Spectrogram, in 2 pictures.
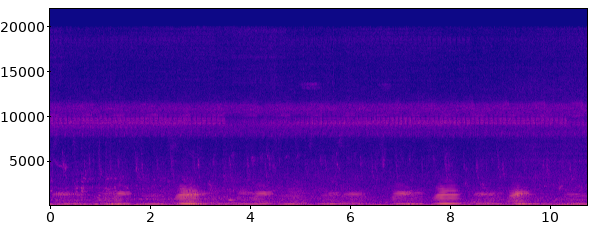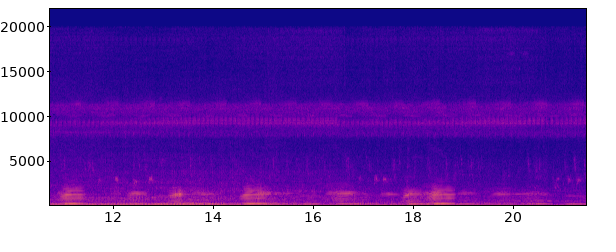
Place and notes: {
  "title": "San Francisco, Biñan, Laguna, Filippinerna - Biñan Palakang Bukid #3",
  "date": "2016-07-17 13:06:00",
  "description": "Some day after heavy rain, there is less activity of the frogs in the neighbouring fields, still accompanied by motor sounds from the nearby Halang Rd with tricycles, cars and motorcycles. Palakang bukid is the filipino name of this frog.",
  "latitude": "14.33",
  "longitude": "121.06",
  "altitude": "13",
  "timezone": "Asia/Manila"
}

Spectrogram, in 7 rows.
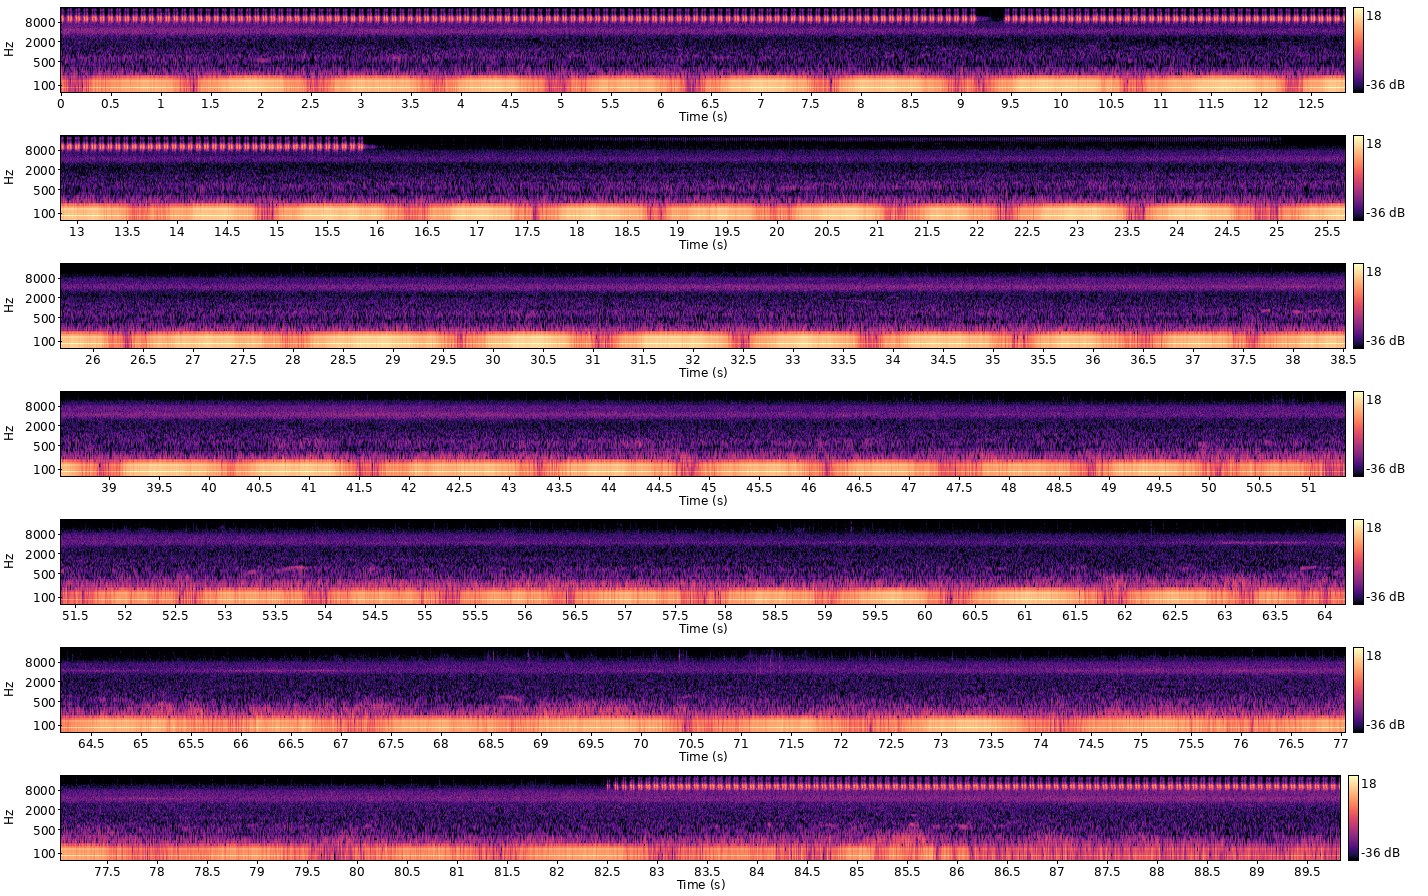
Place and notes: {
  "title": "Rhein river bank, Jugendpark, Köln, Deutschland - ship drone, cricket, wind",
  "date": "2019-07-18 20:25:00",
  "description": "rythmic ship drone, but the ship is already a kilometer away. a cricket close\n(Sony PCM D50, Primo EM172)",
  "latitude": "50.96",
  "longitude": "6.99",
  "altitude": "39",
  "timezone": "Europe/Berlin"
}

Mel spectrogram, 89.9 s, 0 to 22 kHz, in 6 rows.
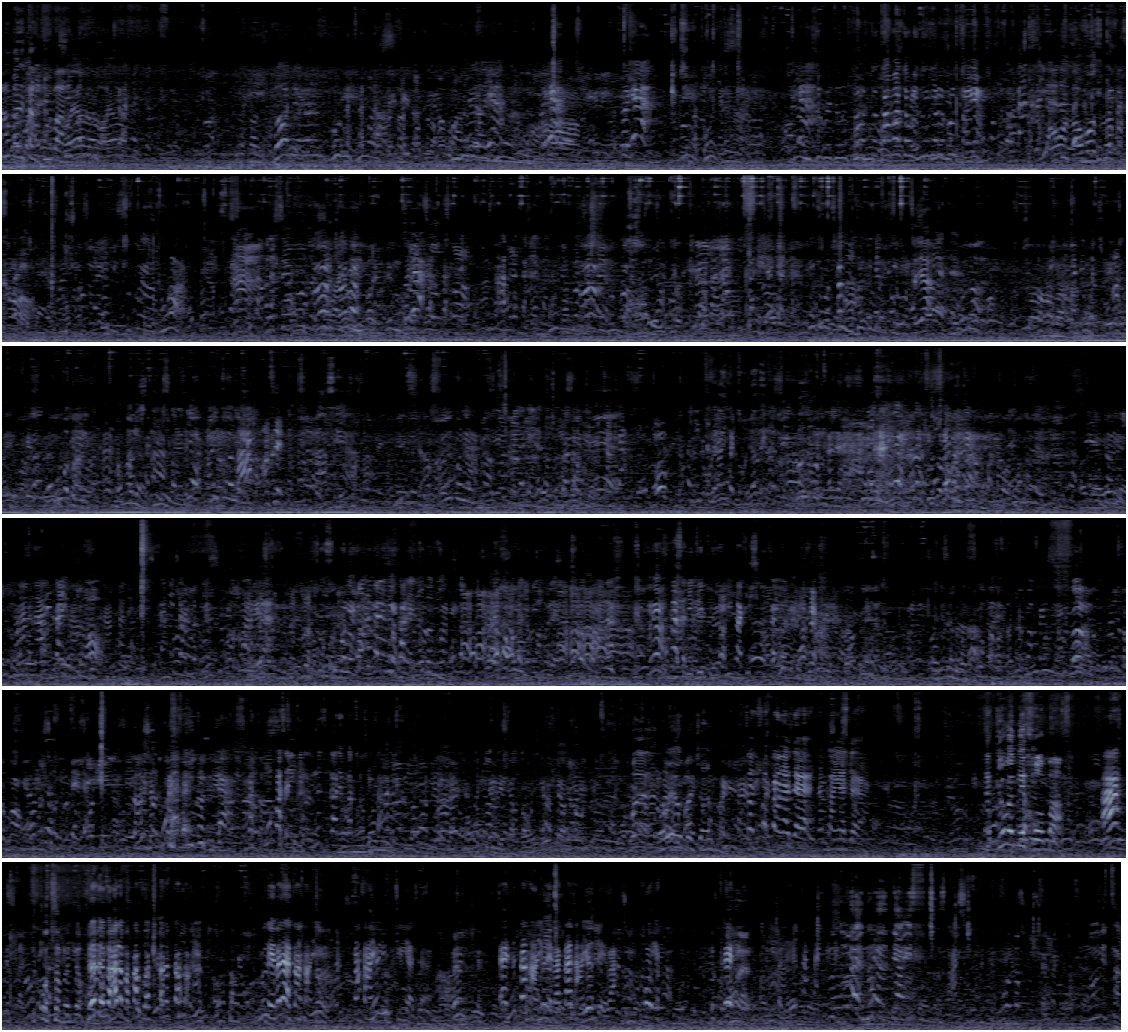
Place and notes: {
  "title": "Penglai Park, Shanghai - chatting",
  "date": "2013-11-29 12:39:00",
  "description": "Many elderly people gathered in the sun chatting and playing cards ready, Trumpet, Binaural recording, Zoom H6+ Soundman OKM II",
  "latitude": "31.21",
  "longitude": "121.49",
  "altitude": "8",
  "timezone": "Asia/Shanghai"
}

